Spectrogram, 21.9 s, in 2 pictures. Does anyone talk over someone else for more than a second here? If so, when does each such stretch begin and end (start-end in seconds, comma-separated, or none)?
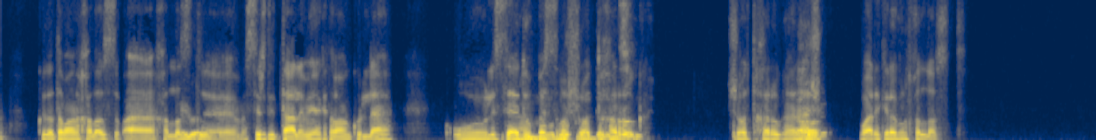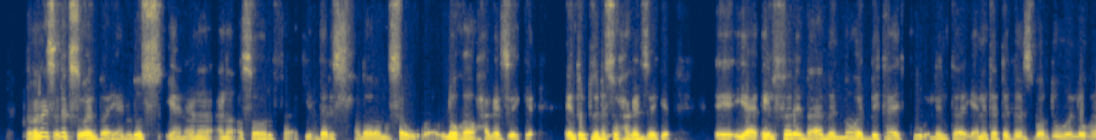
5.1-6.4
